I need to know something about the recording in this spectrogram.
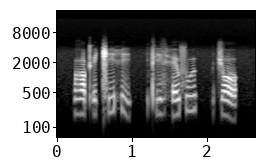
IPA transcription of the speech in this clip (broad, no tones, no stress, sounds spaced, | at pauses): ɣ ɒ kʼ e ǁ i h i | tʼ i z h ɛ sʷ ɯ | t͡ʃ ɔ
